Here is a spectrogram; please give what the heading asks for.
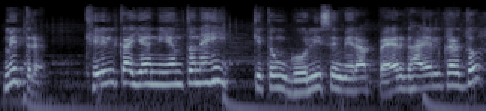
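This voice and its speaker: A woman's voice: mid-range voice, unhurried, mellow, soft background music, natural voice. A woman voicing a talking deer, a playful, sentimental and dramatic friend, in a storybook tale. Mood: mock hurt.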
